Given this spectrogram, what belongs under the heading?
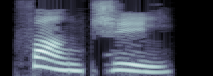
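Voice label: "放置", Mandarin Chinese; hsk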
